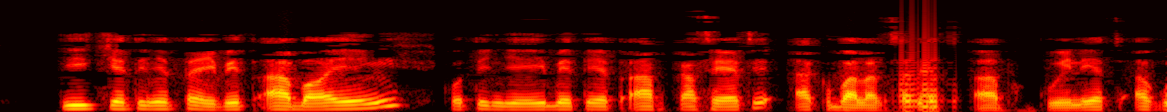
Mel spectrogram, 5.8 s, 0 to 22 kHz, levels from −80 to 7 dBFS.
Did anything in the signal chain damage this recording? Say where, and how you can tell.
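Yes. At the codec stage, the speech rings and washes throughout, with breathing hiss. Heavy WMA compression is the likely cause, which fits about 24 kbps.

At the driver or buffer stage, from 4.47 to 4.88 s, just after "ab kaseet ak", a metallic 200 Hz buzz appears. This is robotic sound from repeated short buffers. Roughly half the audio is likely replaced by repeats of one 5 ms chunk.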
